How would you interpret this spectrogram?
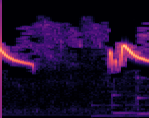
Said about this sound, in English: Their voices set them apart, too. The brisk phrases of the black phoebe's song, standing in a sharp contrast to the plaintive refrain of the Say's phoebe, with which it shares the American West.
